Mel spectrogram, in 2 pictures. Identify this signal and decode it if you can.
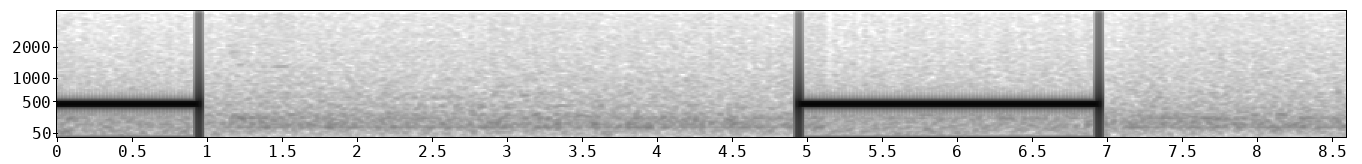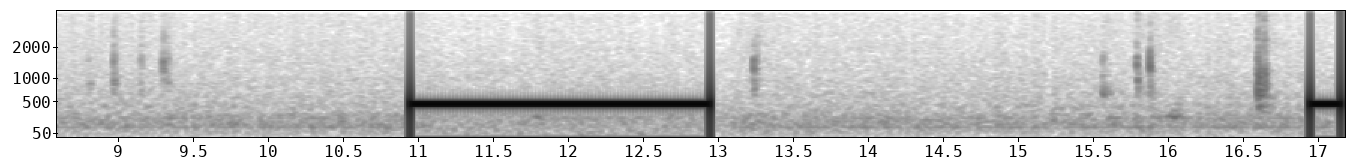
Ringback tone (North America), 440 + 480 Hz.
